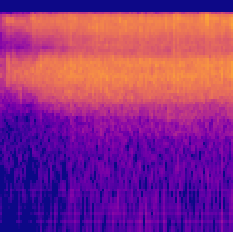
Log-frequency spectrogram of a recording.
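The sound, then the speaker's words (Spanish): A large crowd gives a standing ovation, bursting into sustained applause, swelling quickly in the first moment and then holding a dense, steady roar of clapping with no voices on top. “Ovación, ovación de pie.”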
